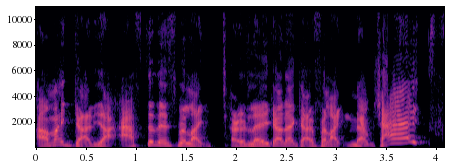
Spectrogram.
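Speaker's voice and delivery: put-on California Valley Girl speech. Mocking how a writer's Superman sounds, in a Valley Girl voice. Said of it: "sounds like some in Valley Girl from California".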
